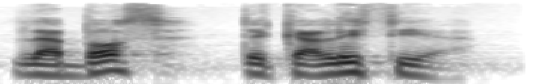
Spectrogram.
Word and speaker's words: La Voz de Galicia: It was La Voz de Galicia.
